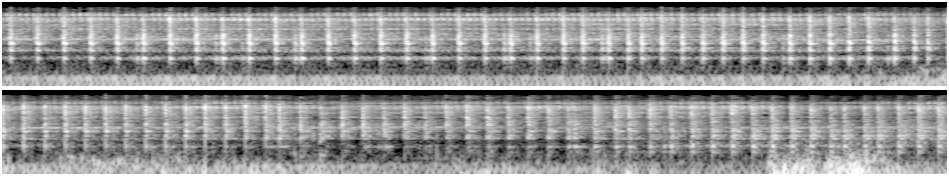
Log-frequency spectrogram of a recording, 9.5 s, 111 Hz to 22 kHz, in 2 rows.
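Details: Freshly rebuilt Honda QR50 two-stroke started outdoors in the yard, oil topped up, little petrol in, new carb fitted: steady pulsing idle putter with a few light blips; normal two-stroke idle.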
